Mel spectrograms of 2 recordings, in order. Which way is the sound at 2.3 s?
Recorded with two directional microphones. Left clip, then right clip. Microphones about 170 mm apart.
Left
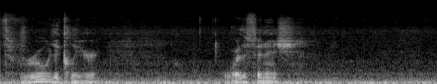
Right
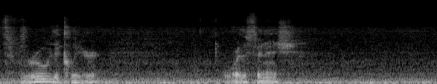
25° left (ahead or behind).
